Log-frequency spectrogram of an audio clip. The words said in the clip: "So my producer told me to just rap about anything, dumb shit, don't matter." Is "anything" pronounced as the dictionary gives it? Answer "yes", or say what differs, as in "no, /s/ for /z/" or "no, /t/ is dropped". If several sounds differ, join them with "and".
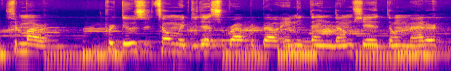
yes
